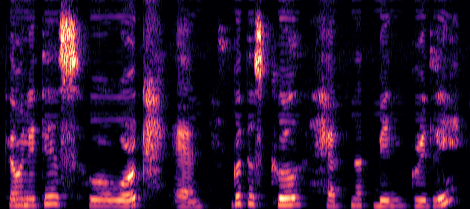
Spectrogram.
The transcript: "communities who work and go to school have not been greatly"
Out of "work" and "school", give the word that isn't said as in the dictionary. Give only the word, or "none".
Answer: none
